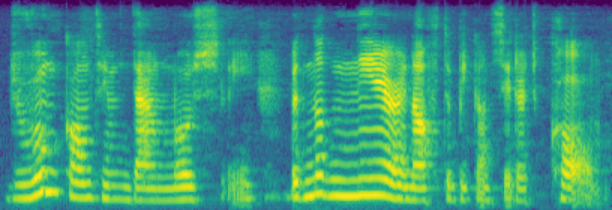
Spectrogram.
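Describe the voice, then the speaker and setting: A woman's voice: mid-range voice, measured pace, sharp tone. A woman reading fan fiction aloud as an amateur narrator, often tripping on words and correcting herself. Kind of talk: story reading with character voices. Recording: dull lo-fi home recording.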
